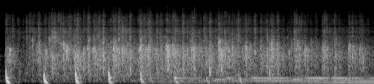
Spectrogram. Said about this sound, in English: Please, round of applause for everybody.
